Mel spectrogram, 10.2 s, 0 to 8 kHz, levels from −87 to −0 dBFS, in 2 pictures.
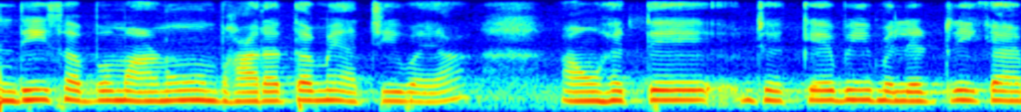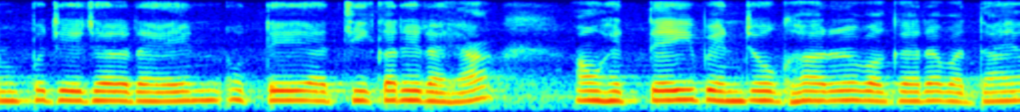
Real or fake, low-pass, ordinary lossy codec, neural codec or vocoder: real; none; none; none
